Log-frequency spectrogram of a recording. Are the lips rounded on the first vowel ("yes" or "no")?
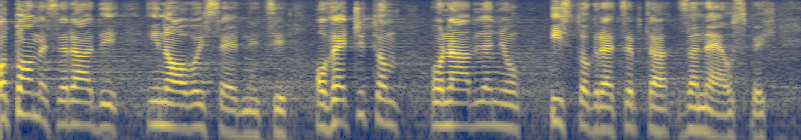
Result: yes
